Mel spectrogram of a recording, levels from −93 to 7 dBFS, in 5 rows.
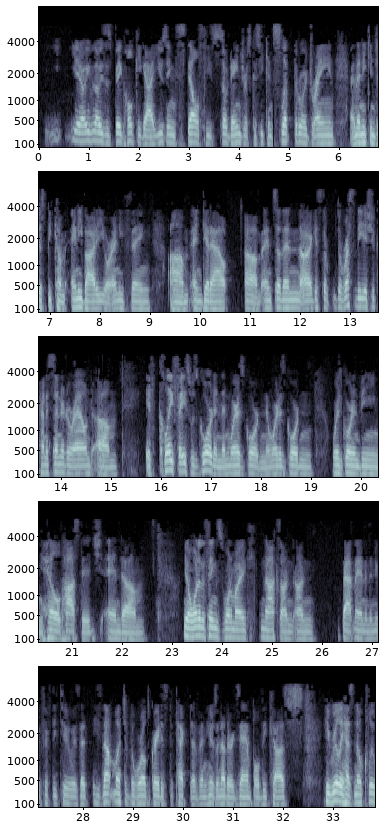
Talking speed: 190 wpm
